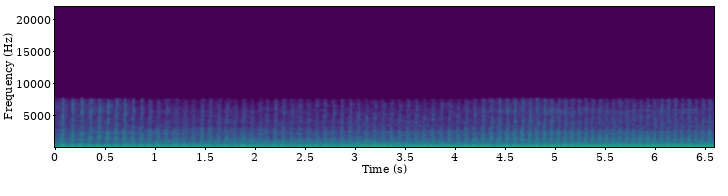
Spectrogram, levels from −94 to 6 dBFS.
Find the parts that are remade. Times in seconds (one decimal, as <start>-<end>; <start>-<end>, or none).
1.2-2.1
